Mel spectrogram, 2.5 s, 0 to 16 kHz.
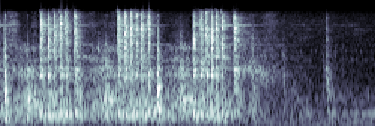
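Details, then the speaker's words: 1985 Honda ATC 250SX Astro, kickstarter worked: bursts of fast ratcheting clicks before it catches; kickstarter slipping, comes and goes, cause not confirmed. "Kickstarter kind of comes and goes like you know it's gone again"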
